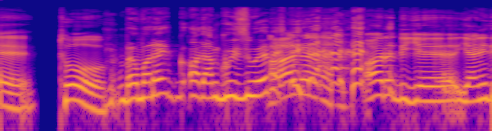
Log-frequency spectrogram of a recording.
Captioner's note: laughs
